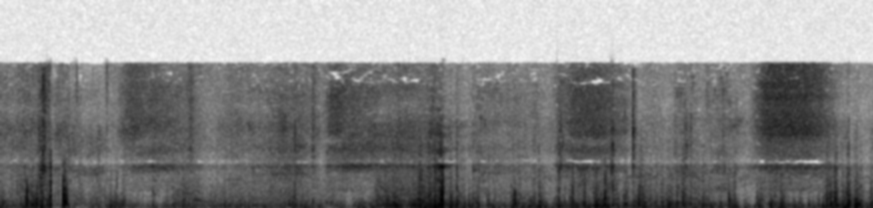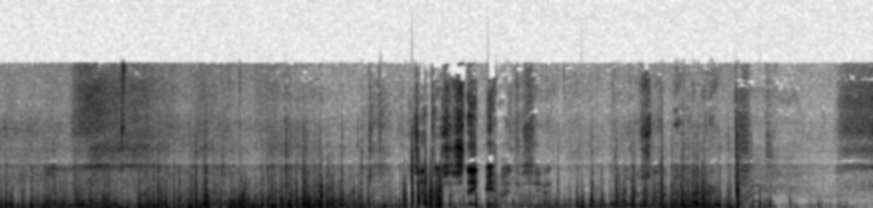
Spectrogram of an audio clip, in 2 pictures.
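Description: Wind buffeting the phone's microphone in gusts, with muffled voices under it.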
